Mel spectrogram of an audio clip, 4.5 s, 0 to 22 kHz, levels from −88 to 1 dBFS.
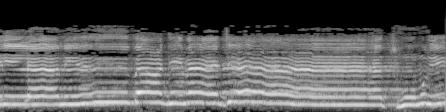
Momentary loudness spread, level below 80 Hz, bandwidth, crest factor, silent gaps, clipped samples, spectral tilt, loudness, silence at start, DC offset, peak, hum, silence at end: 3 LU; -62 dBFS; 8.8 kHz; 12 dB; none; under 0.1%; -3 dB/octave; -14 LUFS; 0 s; under 0.1%; -2 dBFS; none; 0 s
